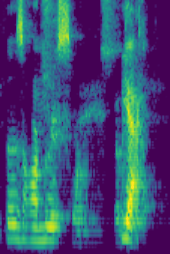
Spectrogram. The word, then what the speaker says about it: Hormuz: me, the Strait of Hormuz. I think I said it right. Yeah, the Strait of Hormuz ends in Z. It was Hormuz.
